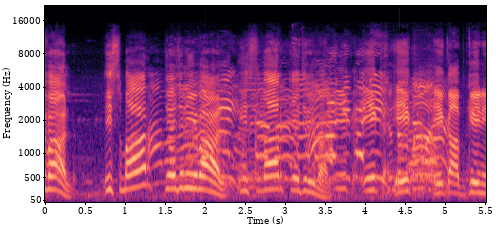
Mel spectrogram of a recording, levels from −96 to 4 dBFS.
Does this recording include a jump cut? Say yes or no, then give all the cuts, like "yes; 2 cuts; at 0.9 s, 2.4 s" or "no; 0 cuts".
no; 0 cuts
